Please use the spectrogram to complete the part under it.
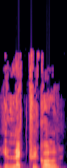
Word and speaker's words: electrical: I majored in electrical engineering. Electrical engineering. Ça veut dire accent tombé dans électrical là, c'est sur deuxième syllabe là. Electrical engineering. C'est sur deuxième syllabe là. Elect là, plus appuyé.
